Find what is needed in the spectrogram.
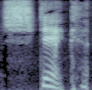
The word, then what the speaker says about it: shtick: So obvious, but shtick. I never know if I'm saying that properly. – That's the right way to say it.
